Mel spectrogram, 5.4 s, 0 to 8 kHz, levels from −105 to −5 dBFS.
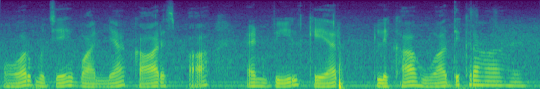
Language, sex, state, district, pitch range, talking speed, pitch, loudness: Hindi, male, Madhya Pradesh, Katni, 105-130 Hz, 145 wpm, 120 Hz, -23 LUFS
